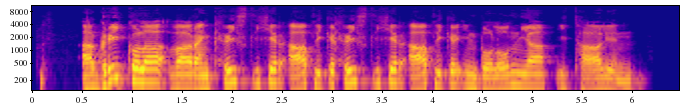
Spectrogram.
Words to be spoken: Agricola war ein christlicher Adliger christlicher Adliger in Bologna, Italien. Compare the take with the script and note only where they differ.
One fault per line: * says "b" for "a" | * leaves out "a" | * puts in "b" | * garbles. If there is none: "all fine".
all fine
